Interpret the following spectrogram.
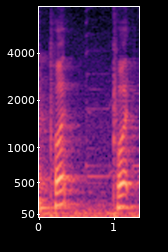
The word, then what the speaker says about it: put: o tia, então é put. E segundo, porque muita gente acha que todos os sons do U em inglês tem som de então fala put, ou então put, só que não, aqui é put.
